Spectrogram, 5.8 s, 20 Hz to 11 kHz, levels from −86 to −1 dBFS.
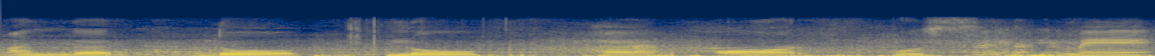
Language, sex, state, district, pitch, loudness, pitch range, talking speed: Hindi, male, Chandigarh, Chandigarh, 235 Hz, -14 LUFS, 225-245 Hz, 75 wpm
